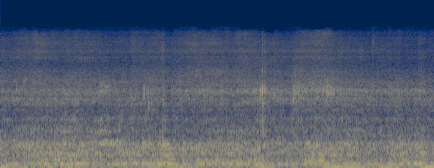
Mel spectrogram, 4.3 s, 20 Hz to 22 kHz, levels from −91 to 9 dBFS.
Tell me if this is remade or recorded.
remade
